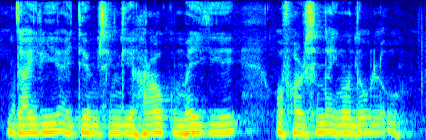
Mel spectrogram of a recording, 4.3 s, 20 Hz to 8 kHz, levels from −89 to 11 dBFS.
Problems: low volume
